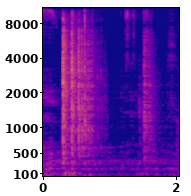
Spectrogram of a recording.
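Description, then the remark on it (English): Several dice clatter and skitter across a hard tabletop in a quick burst, rattling to a stop, followed by a second smaller tumble of clicks. “Oh, my dice are going everywhere.”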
